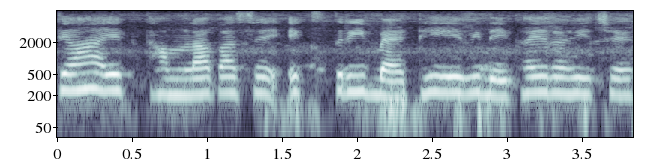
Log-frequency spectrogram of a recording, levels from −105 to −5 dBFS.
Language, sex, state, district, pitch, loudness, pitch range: Gujarati, female, Gujarat, Valsad, 225 Hz, -18 LUFS, 215-235 Hz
